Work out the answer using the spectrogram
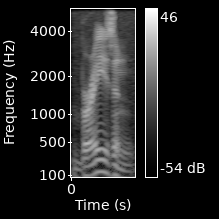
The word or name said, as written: brazen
